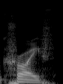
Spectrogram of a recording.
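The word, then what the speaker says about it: Cruyff: I think the most famous misprononunciation of a name is Johan Cro. It is O W as in cow, not oi as in boy.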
